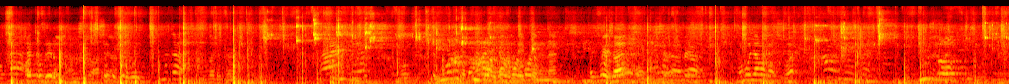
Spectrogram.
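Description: A basketball bounces sharply on a hard outdoor court.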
